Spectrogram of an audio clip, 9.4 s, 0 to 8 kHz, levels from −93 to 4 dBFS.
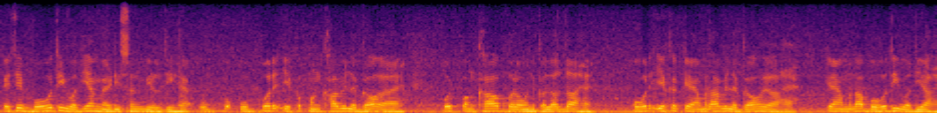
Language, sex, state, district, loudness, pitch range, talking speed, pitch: Punjabi, male, Punjab, Kapurthala, -13 LUFS, 145-165 Hz, 200 wpm, 155 Hz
